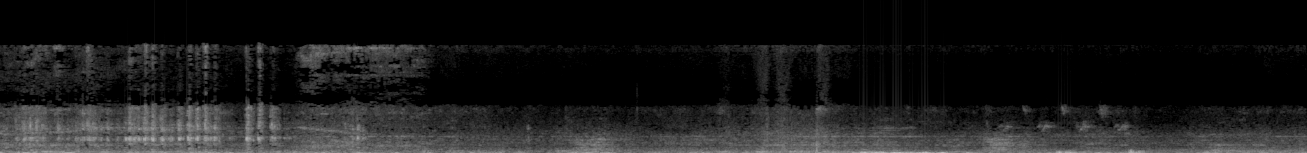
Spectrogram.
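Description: Wind rumbling on the microphone in uneven gusts, strongest about nine seconds in, over faint outdoor ambience.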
